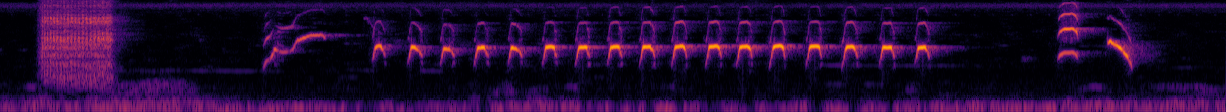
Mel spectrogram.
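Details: Ashy drongo song variation: a short noisy burst, then rising slurred whistles leading into about fourteen clear, high whistled notes repeated at an even pace, ending with a few looping whistles.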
